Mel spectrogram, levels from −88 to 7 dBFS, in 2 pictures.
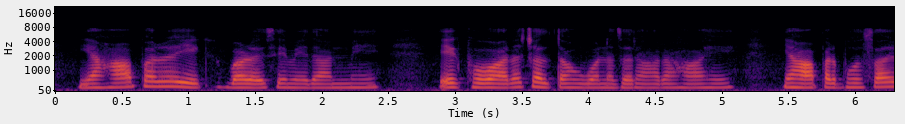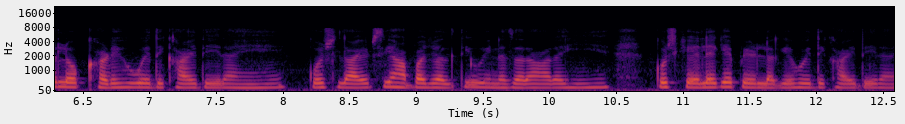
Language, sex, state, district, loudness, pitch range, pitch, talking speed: Hindi, female, Bihar, Lakhisarai, -36 LUFS, 185-200 Hz, 190 Hz, 220 wpm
